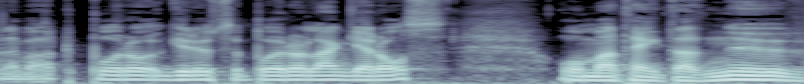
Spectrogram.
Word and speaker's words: Roland Garros: Jag tror fransmännen själva säger Roland Garros. – Roland Garros.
